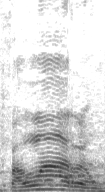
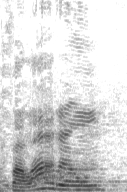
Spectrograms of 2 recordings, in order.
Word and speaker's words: falaram: Vai deixar de ser uma paroxítona, falaram, a sílaba forte, a penúltima sílaba, e vai passar a ser uma oxítona, falarão.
